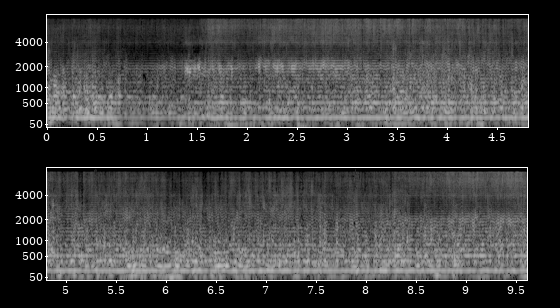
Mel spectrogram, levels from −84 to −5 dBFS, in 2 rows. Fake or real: fake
